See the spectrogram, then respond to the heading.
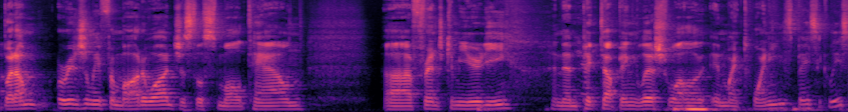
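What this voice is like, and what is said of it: Mixed French, English and Australian accent. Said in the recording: “my accent come from ... there's a little bit of everything now. A little bit of English, French, and Oz”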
